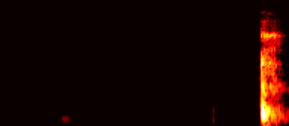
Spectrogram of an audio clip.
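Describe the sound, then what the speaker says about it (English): A single sharp cough bursts out near the end after near silence, short and close, tailing off quickly. "this damn cough better go away"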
